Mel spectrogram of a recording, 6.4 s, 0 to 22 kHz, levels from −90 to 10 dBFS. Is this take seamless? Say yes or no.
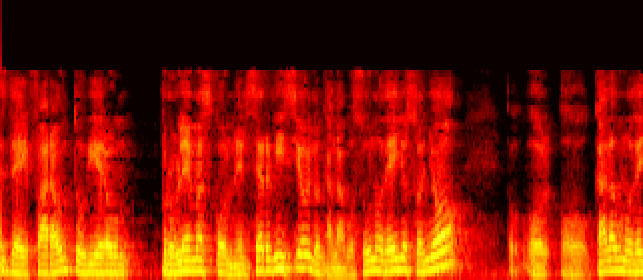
no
